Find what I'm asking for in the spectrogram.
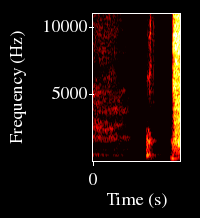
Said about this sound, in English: oh god, I've had to sneeze for the longest time ever. Okay, there we go. I knew it was going to come.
